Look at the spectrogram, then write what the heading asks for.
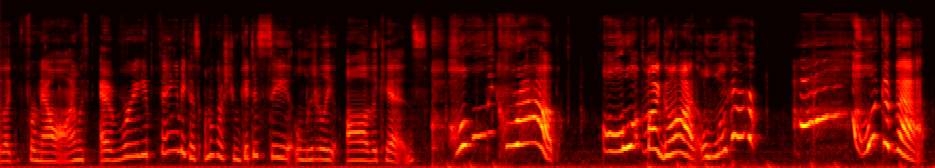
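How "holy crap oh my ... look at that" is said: high, loud delighted shrieks; excited squeal. Real, not acted. Gamer sees her sim's child has grown, squealing with delight.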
